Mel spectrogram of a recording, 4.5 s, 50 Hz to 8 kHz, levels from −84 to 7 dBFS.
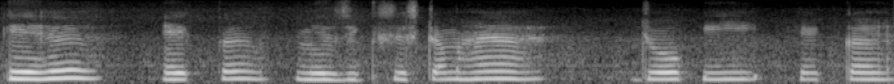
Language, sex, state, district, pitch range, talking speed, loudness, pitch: Punjabi, male, Punjab, Kapurthala, 230-250 Hz, 105 wpm, -17 LUFS, 240 Hz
